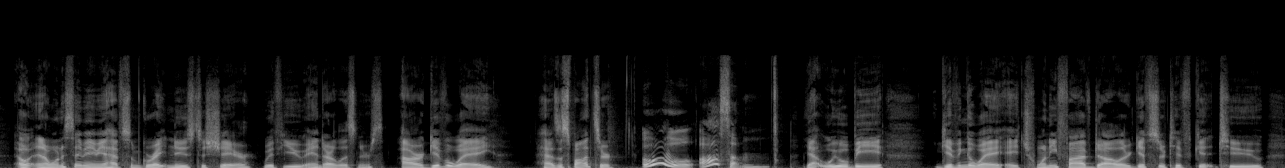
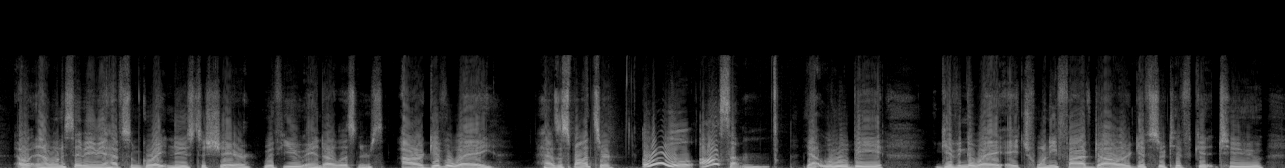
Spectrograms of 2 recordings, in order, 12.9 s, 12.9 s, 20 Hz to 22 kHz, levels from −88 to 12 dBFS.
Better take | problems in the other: first | distortion; heavy; 8 dB below the speech

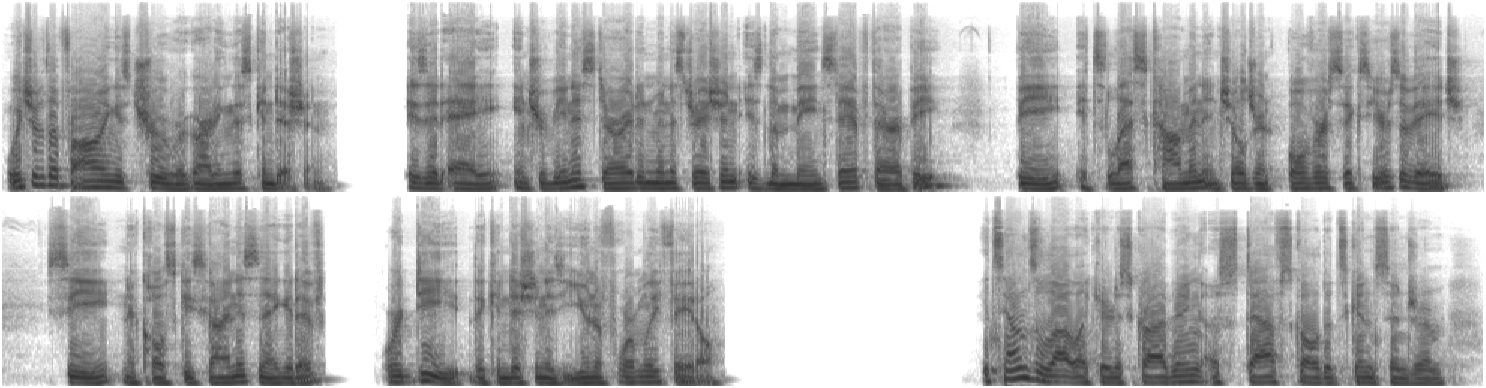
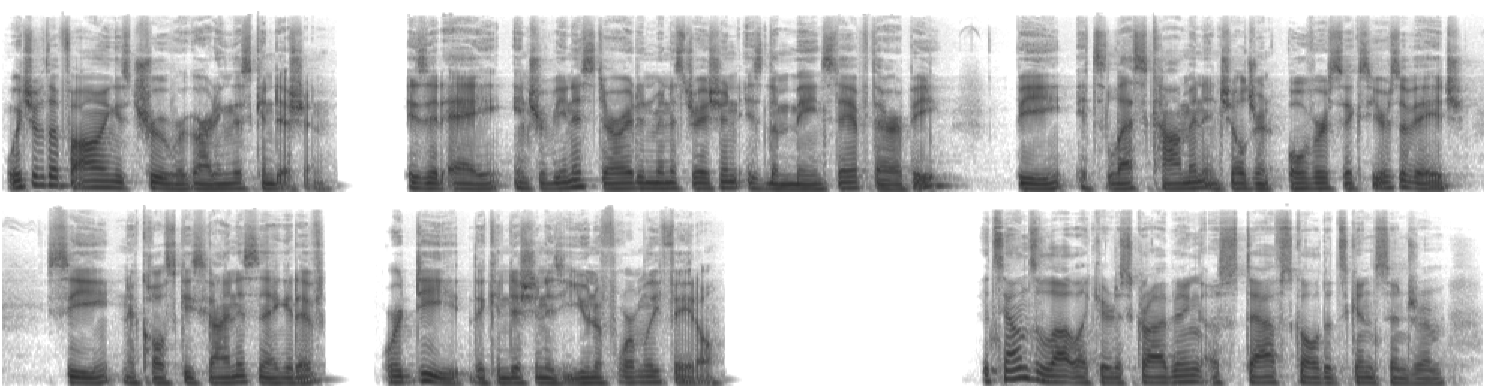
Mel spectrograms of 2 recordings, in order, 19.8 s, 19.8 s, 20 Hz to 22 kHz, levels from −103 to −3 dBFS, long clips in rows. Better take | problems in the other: second | distortion; slight; 7% of the sound clipped

